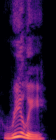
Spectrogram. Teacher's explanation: For example, when you ask a question like, "Really?" your voice goes up slightly at the end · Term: intonation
